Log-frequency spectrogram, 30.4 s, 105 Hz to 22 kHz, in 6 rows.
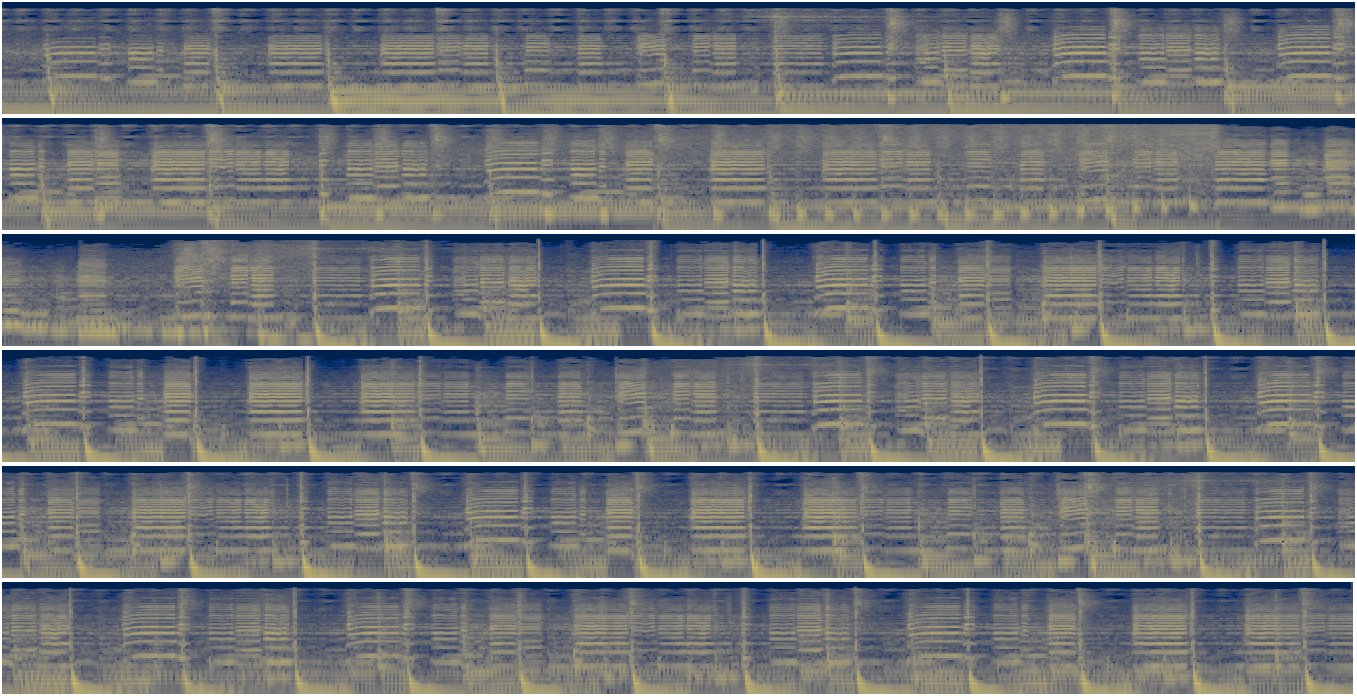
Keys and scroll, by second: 5.2-7.2 typing, 7.7 Return, 15.6 ctrl+z, 22.8 ctrl+z, 24.6 [, 24.7 [.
